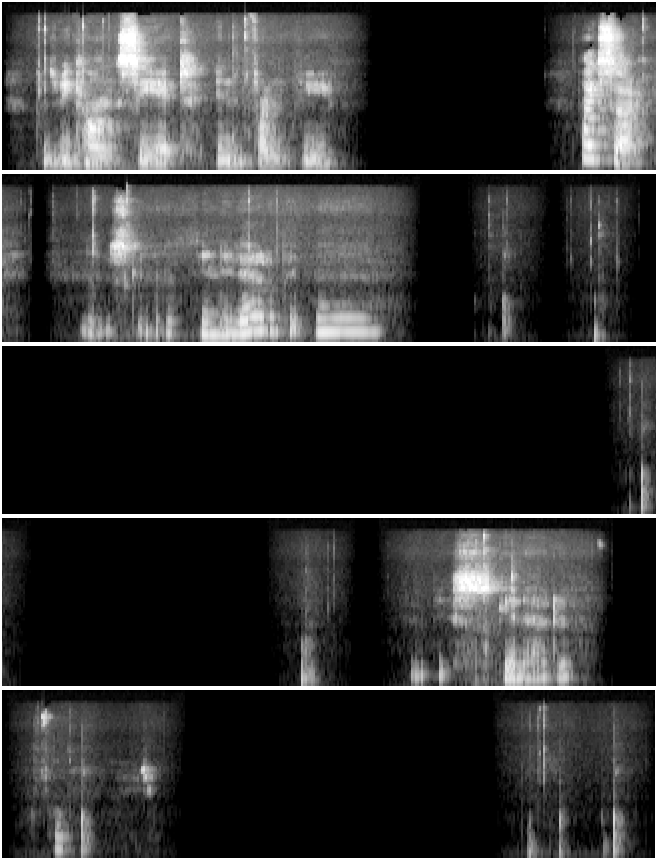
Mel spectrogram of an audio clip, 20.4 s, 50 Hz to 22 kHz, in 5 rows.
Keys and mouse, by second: 4.2-6.8 middle drag, 4.2 s, 6.8-11.1 drag, 7.9 s, 11.1 middle click, 12.9 click, 14.4 middle click, 16.8 middle click, 18.8-20.4 middle drag.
